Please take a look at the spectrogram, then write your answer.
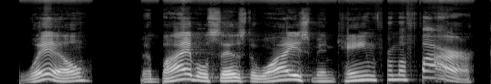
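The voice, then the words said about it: Heavy East Texas accent. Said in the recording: “in his heavy East Texas accent”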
